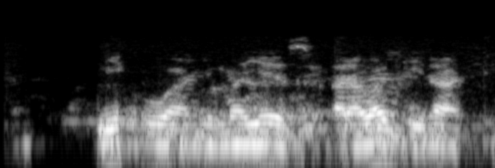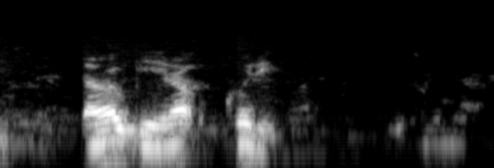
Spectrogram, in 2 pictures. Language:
Kinyarwanda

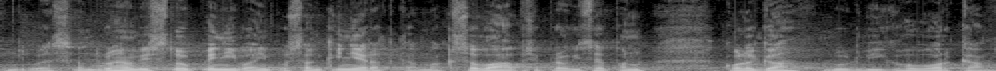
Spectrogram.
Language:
Czech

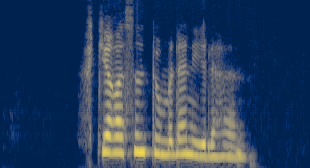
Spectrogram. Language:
Kabyle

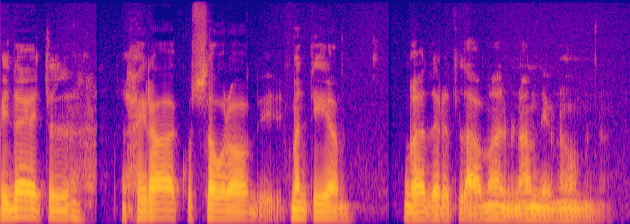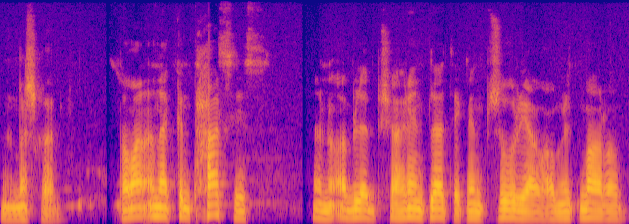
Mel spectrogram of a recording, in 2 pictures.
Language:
Arabic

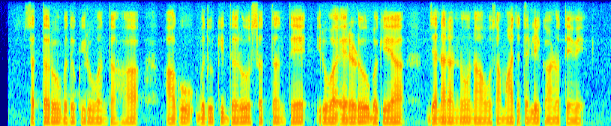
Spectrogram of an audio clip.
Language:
Kannada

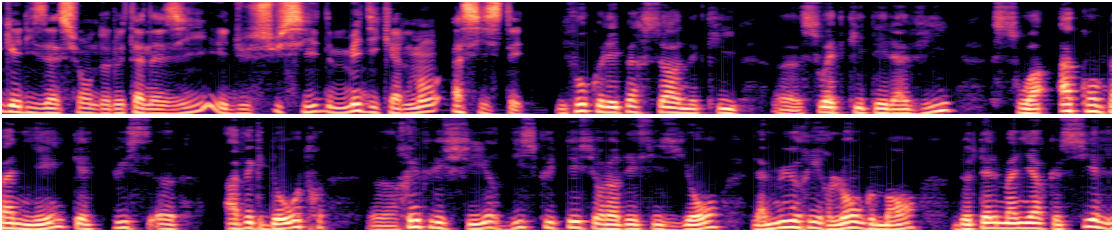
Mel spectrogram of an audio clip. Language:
French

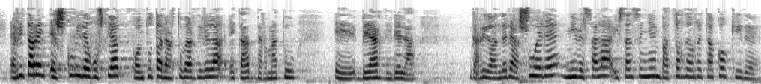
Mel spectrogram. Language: Basque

